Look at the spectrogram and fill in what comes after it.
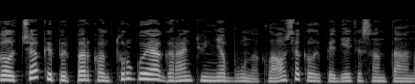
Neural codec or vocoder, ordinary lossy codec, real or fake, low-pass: none; MP3, 32 kbps; real; 10.8 kHz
